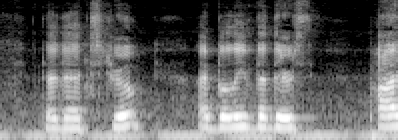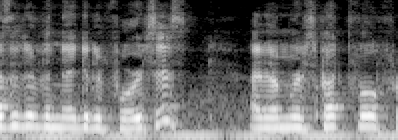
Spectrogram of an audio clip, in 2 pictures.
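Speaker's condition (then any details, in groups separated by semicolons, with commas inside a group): Cerebral palsy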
